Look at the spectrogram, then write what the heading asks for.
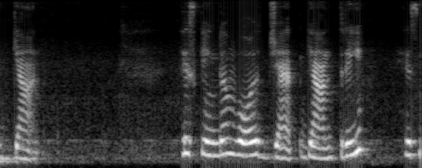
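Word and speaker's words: Jnan: Here, Gyan spelling is Gnan. It is pronounced as Gyan.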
